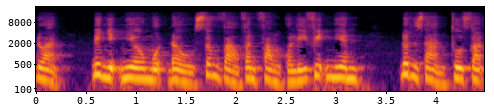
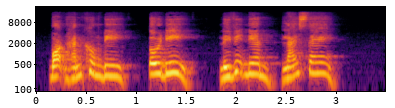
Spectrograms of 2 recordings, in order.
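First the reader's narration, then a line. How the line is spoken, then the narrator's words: Sudden loud shout. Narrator (Vietnamese): Đinh Nhị Miêu bỗng nhiên hét lớn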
